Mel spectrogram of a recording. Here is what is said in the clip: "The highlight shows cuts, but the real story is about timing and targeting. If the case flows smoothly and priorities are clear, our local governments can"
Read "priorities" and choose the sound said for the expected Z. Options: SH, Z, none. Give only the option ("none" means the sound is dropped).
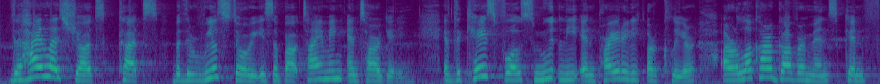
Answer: none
